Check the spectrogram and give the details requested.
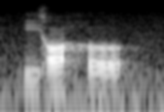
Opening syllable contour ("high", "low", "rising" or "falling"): low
